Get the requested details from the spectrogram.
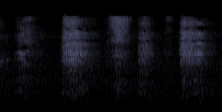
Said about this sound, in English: I'm inhaling and I'm exhaling.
